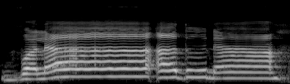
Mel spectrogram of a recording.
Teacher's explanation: حروف مدہ کے بعد حمزہ دوسرے کلمے میں ہے تو مد منفصل. 4 الفی مد ہے، ہم نے اس کو 4 حرکات کے برابر کھینچ کر پڑھنا ہے، یعنی لمبا کرنا ہے.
